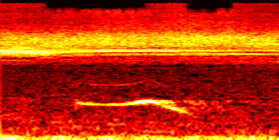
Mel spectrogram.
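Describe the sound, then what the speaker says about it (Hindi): A single smooth, wavering call, like an Asian koel heard from shade trees near fields, rises out of a steady hiss and faint low rumble, moderately distant and alone without speech. "इनका कोयल बोल रही है"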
